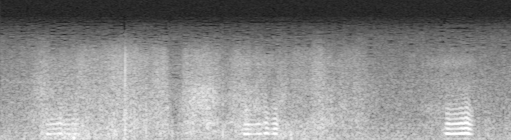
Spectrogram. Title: snoring 😴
